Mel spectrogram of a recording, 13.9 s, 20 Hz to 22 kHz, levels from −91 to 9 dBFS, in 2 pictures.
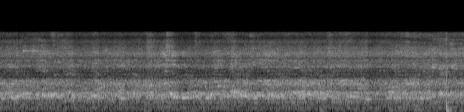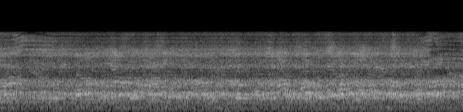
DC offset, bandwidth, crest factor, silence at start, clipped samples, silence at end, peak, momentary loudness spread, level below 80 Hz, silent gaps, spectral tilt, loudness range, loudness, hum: under 0.1%; 8 kHz; 16 dB; 0 s; under 0.1%; 0 s; -14 dBFS; 3 LU; -58 dBFS; none; -2 dB/octave; 1 LU; -29 LUFS; none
